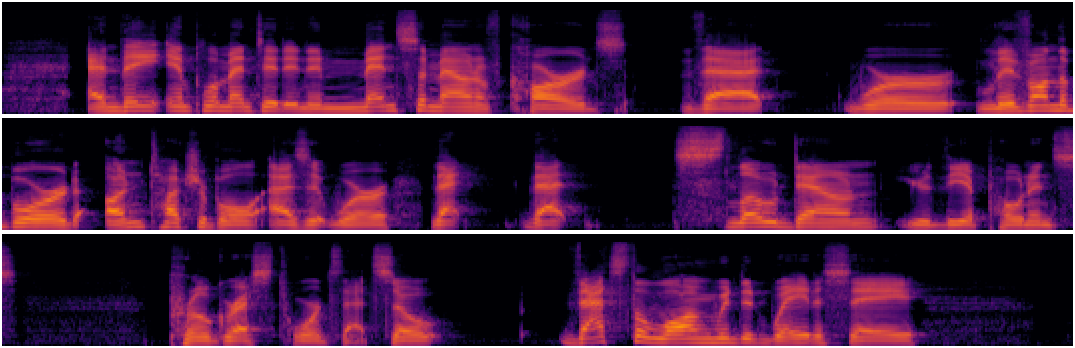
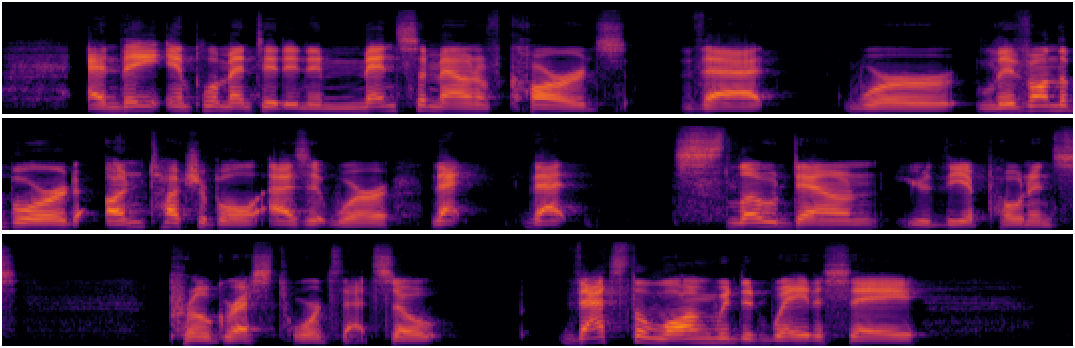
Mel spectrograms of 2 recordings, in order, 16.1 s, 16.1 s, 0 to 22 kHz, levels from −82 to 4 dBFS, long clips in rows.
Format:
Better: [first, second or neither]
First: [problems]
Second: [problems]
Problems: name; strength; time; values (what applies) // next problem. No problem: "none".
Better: first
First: none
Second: thin; somewhat; fading below 500 Hz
